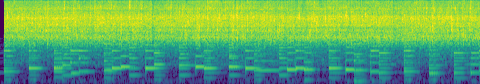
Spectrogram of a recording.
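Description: Chicken leg quarters frying in a pan with onion and garlic, a steady loud sizzling hiss that cuts in suddenly. Background music with a melody of short notes plays over it.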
